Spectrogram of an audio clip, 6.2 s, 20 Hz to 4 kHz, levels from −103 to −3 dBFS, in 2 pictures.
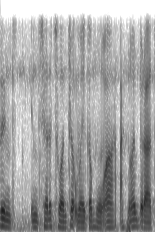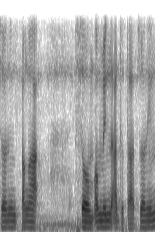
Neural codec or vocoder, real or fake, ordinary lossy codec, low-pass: codec, 24 kHz, 6 kbps, HILCodec; fake; none; 3.6 kHz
